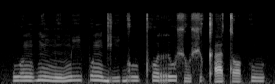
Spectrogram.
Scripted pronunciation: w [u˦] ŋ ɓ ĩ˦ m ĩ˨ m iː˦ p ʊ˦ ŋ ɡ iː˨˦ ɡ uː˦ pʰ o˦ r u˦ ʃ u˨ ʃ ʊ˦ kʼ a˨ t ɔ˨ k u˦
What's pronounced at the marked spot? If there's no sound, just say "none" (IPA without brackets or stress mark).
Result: ʊ˦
